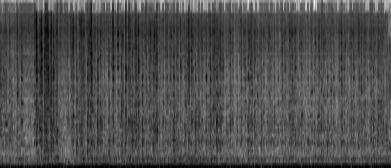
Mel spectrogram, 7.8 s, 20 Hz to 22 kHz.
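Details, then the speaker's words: 1979 Chevy Suburban 8-door shuttle, carbureted, first run after sitting, with gas poured into the carburetor and the throttle possibly sticking: a deep, steady, even rumble with no knocks, misses or surging. It idles fine, then dies. "He's idling. Actually doesn't sound too bad."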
